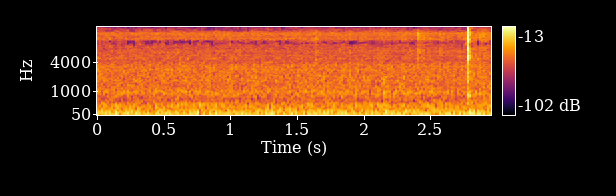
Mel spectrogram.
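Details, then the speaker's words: 2010–2013 Acura ZDX after fuel pump relay replacement for long 3–4 second cranking before start when parked; first start after battery reconnect starts like normal, quiet steady low rumble with even rhythm, no knocks or misses, smooth normal idle. "Let's go ahead and start it up and see. All right. Okay, it started like normal."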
